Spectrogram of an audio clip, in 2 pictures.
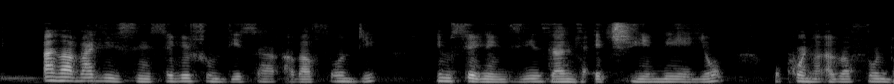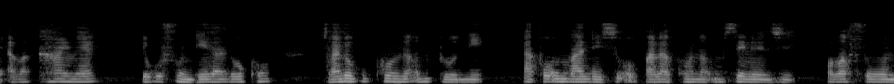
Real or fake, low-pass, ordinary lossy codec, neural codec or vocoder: fake; 7.2 kHz; AAC, 32 kbps; codec, 44.1 kHz, 1.7 kbps, Pupu-Codec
